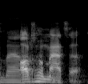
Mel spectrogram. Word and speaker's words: Automata: The way that I've heard to say it is say the word auto and say the word mata. So, and if you say it's automata.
